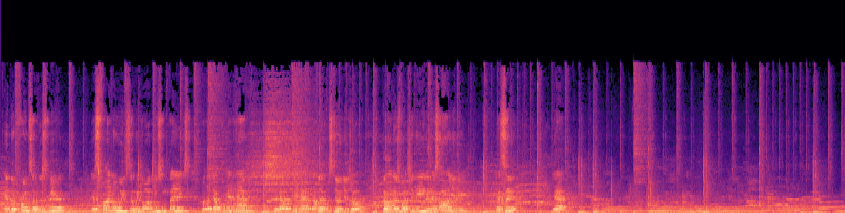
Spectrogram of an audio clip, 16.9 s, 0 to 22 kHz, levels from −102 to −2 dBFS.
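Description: No technical faults can be heard anywhere in the clip. Nothing breaks up, drops out or distorts at any point.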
